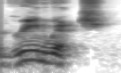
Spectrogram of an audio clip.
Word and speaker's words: Greenwich: Greenwich. Yep, right. Is it Greenwich or Greenwich? Greenwich, Connecticut. Great question because it is spelled Greenwich.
